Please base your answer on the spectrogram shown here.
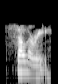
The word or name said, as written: celery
